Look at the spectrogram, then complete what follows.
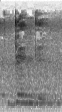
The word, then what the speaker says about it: dengue: dengue so that you that's not called as jingu that is dengue dengue that's pronounced as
